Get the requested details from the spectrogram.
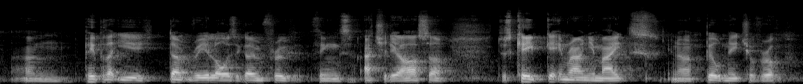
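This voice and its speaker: A man's fairly low voice with a Brummie accent, at a moderate pace and with fairly even intonation. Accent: Brummie (Birmingham). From Birmingham, England. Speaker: podcast host. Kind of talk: casual chat.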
